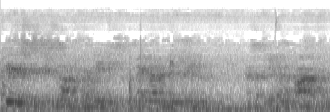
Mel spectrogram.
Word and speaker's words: Majorana: It's pronounced Majorana. The letter J doesn't even exist in Italian. In Sicilian it does, but it's read like as an I, Majorana.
